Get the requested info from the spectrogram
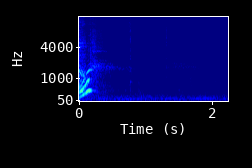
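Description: A few faint, sharp clicks from fingernails and a paper sticker as a box sticker is taken off its sheet and laid on a planner page.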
